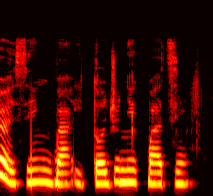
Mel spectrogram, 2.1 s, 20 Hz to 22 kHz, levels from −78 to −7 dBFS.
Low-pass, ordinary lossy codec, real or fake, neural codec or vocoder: 10.8 kHz; none; real; none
